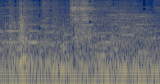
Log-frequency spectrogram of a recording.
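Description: Restaurant dining-room background: indistinct voices and background music, with a light clink of dishes or cutlery about a second in.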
